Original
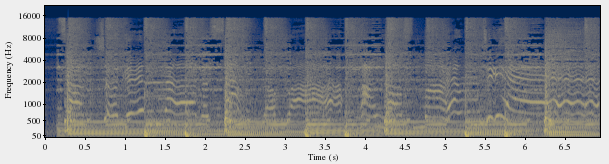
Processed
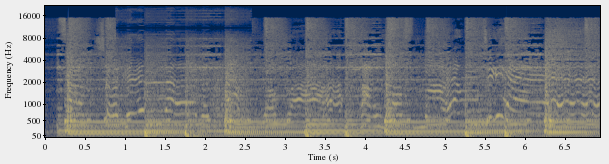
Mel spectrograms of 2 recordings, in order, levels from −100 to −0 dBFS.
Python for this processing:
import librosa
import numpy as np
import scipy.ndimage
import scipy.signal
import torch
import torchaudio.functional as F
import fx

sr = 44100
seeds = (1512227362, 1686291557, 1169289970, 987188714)

y = x + 0.9 * np.pad(x, (int(6.0 * sr / 1000.0), 0))[:len(x)]
y = fx.resample_linear(y, sr, factor=4, at=(0.88, 2.59))
y = y * librosa.db_to_amplitude(-1.0)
